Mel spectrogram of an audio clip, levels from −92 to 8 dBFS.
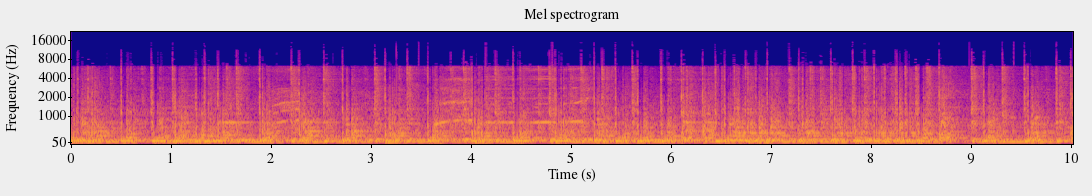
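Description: Two bursts of small, evenly spaced ticks, about five a second, interrupt the sound from 3.25 to 5.03 s and again from 8.54 to 9.43 s. Each is a tiny click or momentary gap of a few milliseconds. These are CD scratch ticks. A blemish on the disc wipes out more data than error correction can restore on each rotation, so the player interpolates or mutes those samples, and the damage recurs at the disc's turning rate.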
